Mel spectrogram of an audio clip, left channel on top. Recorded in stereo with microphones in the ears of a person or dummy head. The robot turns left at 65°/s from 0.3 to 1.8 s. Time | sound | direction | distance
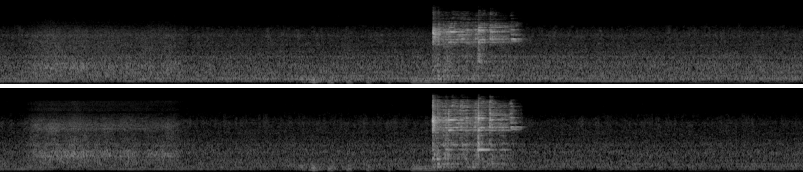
2.9 | laughter | 15° right (ahead or behind) | 0.8 m
4.3 | breaking glass | 50° right (ahead or behind) | 1.2 m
